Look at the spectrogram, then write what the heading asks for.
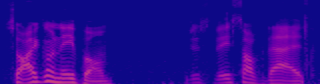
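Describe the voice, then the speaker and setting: A man chatting casually as a podcast panelist, agreeable and quick to concede a point. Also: medium pitch, animated, a bit bright, no echo. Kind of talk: casual chat.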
